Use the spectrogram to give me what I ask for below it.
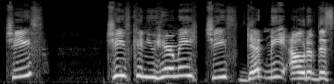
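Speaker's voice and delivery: high, urgent calls to a silent partner; anxious high-pitched calling; calling out anxiously. Acted. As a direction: try to raise him, getting worried. Calling out to unresponsive Chief.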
